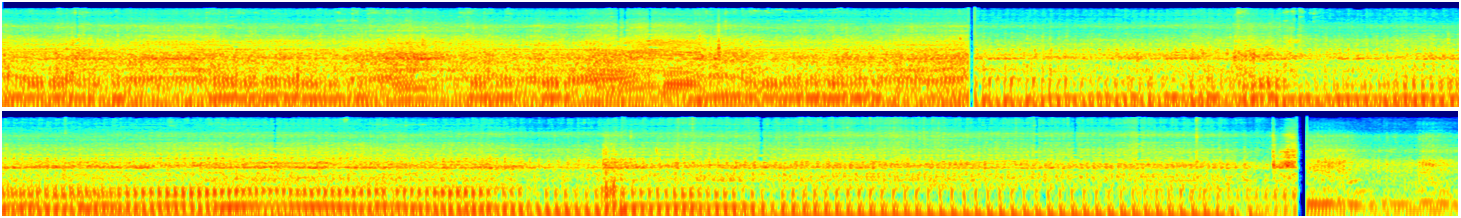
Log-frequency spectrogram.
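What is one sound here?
A motorcycle engine drones steadily up close.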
